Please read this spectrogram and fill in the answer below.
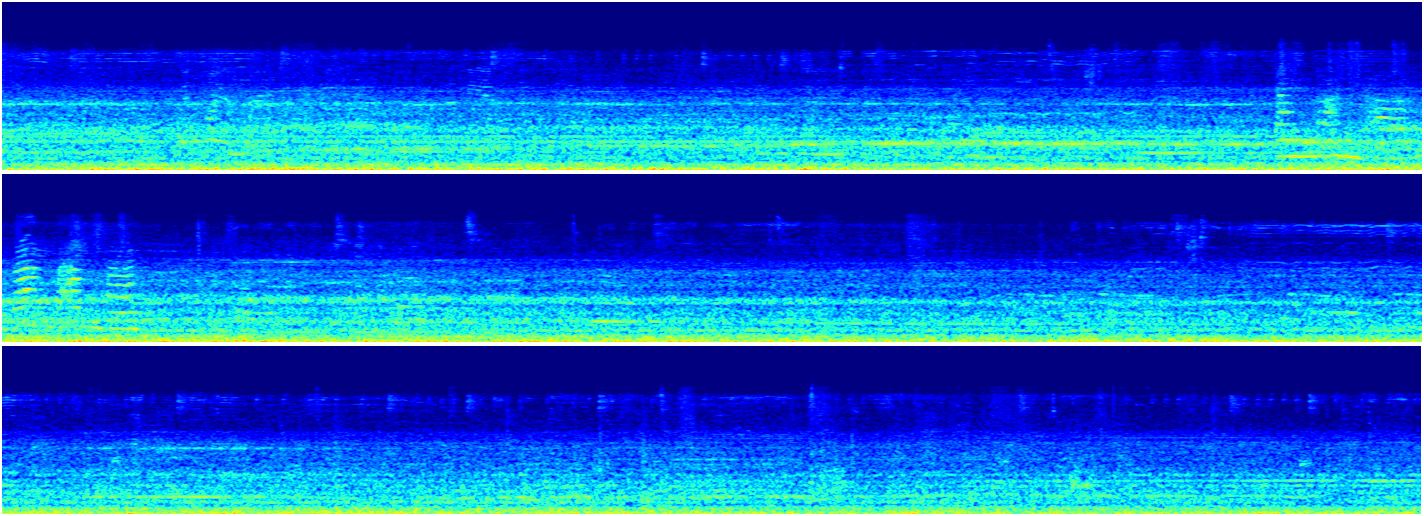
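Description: Dubai Metro train running along an elevated track, heard from inside the carriage: a steady low rumble with a faint, even whine above it.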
